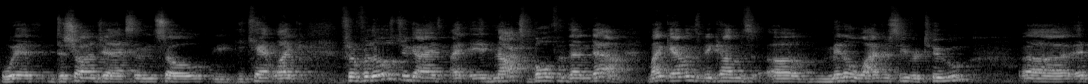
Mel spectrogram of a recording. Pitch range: 150-195 Hz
